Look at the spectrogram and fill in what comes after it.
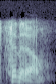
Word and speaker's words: Thibodeau: It's Thibodeau. – Thibodeau.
